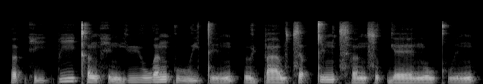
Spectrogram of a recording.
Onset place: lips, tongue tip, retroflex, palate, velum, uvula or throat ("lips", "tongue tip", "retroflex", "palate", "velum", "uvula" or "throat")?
velum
